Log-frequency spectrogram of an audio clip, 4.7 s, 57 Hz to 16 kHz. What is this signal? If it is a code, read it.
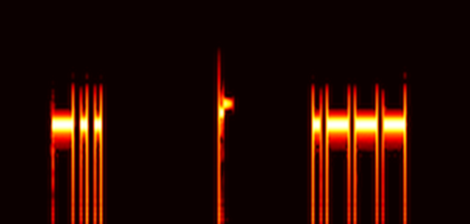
Morse code, heard as a keyed tone, about 17 wpm, 700 Hz. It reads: D J
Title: Single Letters 17wpm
